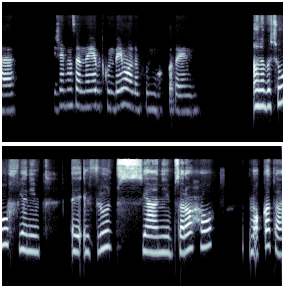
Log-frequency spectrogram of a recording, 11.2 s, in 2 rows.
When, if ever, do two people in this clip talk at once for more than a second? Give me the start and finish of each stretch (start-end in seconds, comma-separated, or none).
none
